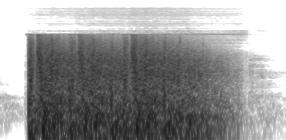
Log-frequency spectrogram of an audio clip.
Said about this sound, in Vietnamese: Ba tiếng nổ đồng thời vang lên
